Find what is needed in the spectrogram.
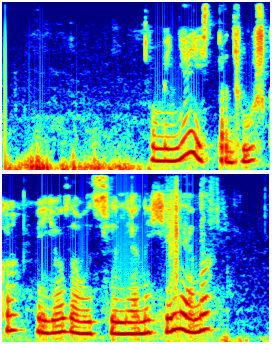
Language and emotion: Russian, neutral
